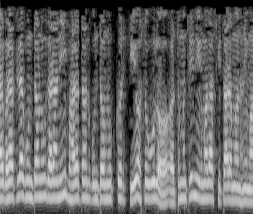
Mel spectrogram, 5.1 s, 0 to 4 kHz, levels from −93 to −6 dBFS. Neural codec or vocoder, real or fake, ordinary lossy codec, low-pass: none; real; MP3, 24 kbps; 3.6 kHz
